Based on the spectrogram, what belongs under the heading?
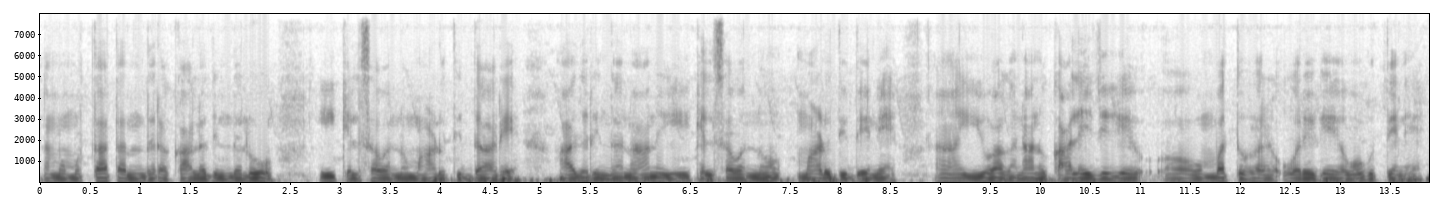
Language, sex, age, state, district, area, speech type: Kannada, male, 18-30, Karnataka, Chikkaballapur, rural, spontaneous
